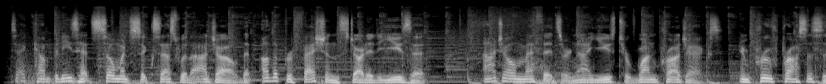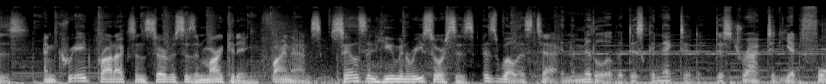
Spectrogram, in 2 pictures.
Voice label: USA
